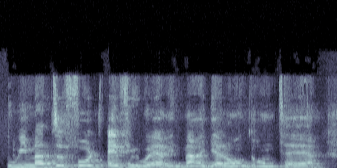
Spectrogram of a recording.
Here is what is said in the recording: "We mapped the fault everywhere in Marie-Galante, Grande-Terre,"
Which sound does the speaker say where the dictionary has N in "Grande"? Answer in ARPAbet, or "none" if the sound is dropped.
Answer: none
